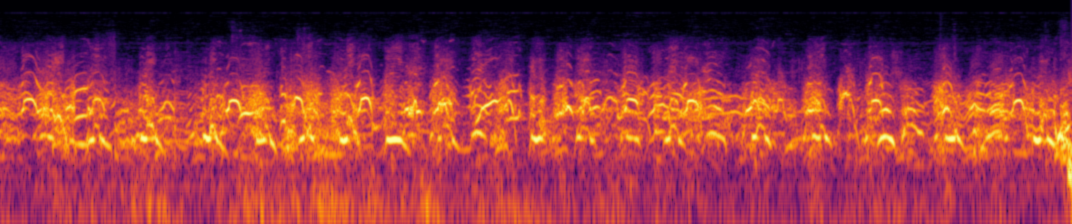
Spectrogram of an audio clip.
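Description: A pack of sled dogs barks and yips excitedly in the cold before pulling a sled, a dense, nonstop chorus of high overlapping calls close by, with no talking.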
